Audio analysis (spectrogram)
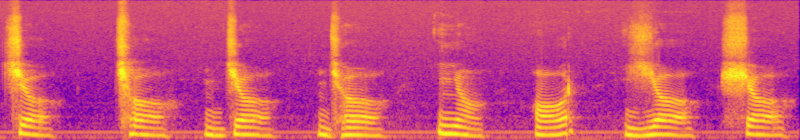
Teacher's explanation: कंठ व्यंजन में जीभ का पिछला हिस्सा तालु को स्पर्श करता है और तालव्य व्यंजन में जो आगे जीभ के आगे का भाग तालु को स्पर्श करता है, तब जो ध्वनियाँ उत्पन्न होती हैं वो तालव्य व्यंजन या तालव्य ध्वनियाँ कहलाती हैं।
